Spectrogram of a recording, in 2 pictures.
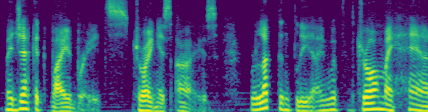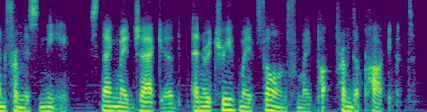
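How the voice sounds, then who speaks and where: A man's voice: medium pitch, animated, moderate pace, low-quality recording. Man expressively narrating over music. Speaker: YouTube visual novel reader. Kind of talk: expressive story narration read aloud.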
